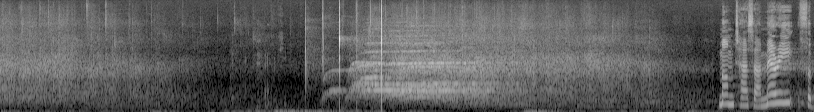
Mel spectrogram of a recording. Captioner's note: applause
